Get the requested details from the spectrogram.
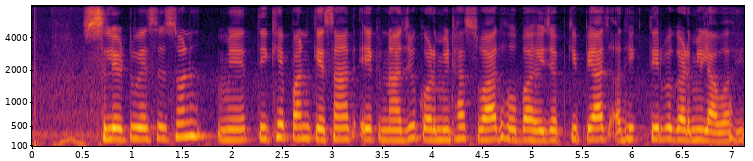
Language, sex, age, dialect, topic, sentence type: Magahi, male, 18-24, Western, agriculture, statement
